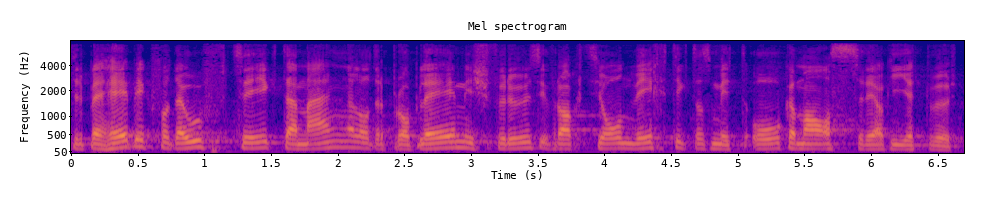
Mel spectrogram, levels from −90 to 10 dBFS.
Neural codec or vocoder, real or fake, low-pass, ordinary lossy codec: none; real; 7.2 kHz; none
